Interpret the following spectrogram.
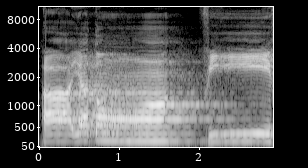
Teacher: ناک سے 1 الف کے برابر آواز آئے گی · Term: اخفا والا غنہ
